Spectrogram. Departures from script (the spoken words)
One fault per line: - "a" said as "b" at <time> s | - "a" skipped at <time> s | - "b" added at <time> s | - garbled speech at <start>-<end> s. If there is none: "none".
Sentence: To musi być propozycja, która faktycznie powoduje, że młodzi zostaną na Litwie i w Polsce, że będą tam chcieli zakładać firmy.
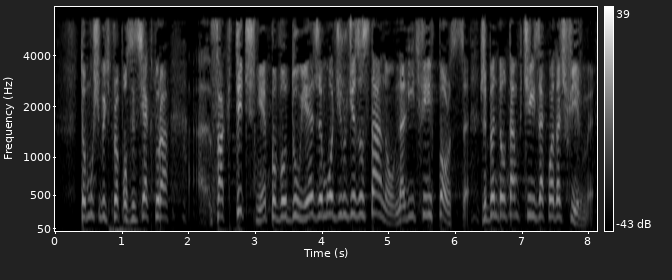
- "ludzie" added at 4.3 s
